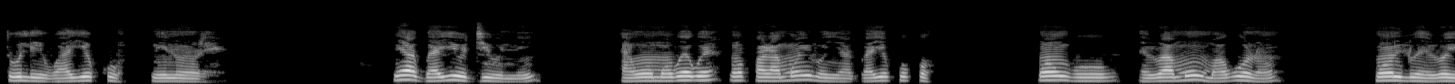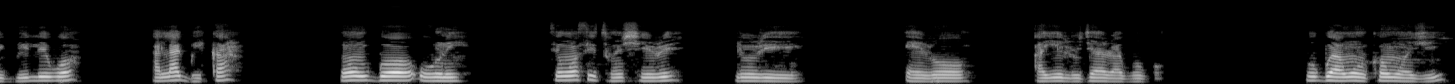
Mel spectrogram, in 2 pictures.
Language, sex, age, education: Yoruba, female, 30-45, tertiary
